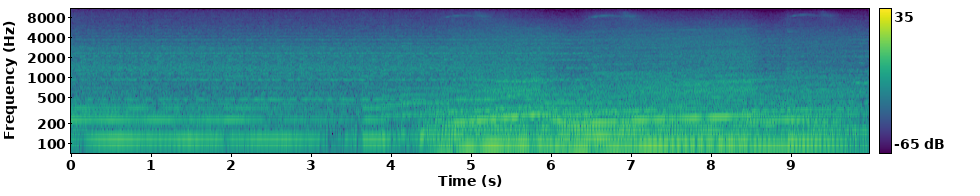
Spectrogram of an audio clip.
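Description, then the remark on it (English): A bus pulls up at a stop, its deep diesel engine rumbling steadily before growing louder and shifting pitch, with faint hissing bursts like air brakes releasing as it comes to a stop. “Oh look, here's our bus.”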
